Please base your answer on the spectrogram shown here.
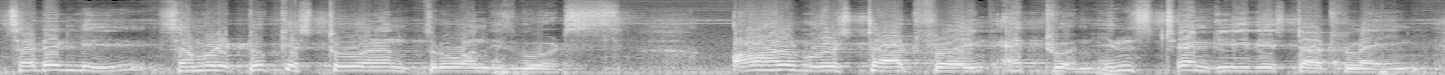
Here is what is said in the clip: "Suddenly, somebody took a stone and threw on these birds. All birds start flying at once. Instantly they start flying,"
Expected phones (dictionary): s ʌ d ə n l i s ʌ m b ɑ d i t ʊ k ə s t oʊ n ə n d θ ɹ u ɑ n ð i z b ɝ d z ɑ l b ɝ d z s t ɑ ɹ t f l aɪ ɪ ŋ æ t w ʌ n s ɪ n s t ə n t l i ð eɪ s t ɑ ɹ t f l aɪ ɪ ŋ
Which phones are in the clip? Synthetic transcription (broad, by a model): s ʌ d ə n l i s ʌ m b ɑ d i t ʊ k ə s t oʊ n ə n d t ɹ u ɑ n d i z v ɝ d s ɑ l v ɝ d s t ɑ ɹ t f l aɪ ɪ ŋ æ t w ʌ n ɪ n s t ə n t l i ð eɪ s t ɑ ɹ t f l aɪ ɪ ŋ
